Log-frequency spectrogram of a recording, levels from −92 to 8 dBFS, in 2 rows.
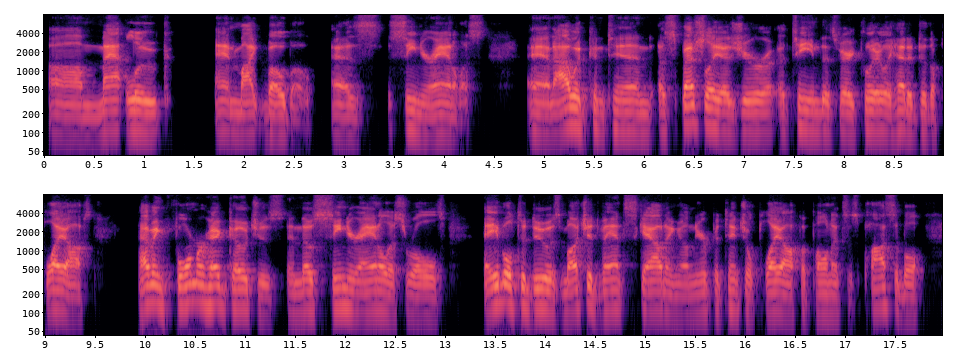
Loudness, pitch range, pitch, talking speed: -23 LUFS, 105-120 Hz, 110 Hz, 160 wpm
